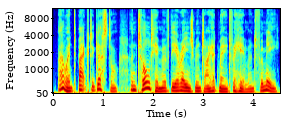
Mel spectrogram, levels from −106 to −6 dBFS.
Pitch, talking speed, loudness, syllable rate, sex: 135 Hz, 250 wpm, -16 LUFS, 5.6 syllables/s, male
